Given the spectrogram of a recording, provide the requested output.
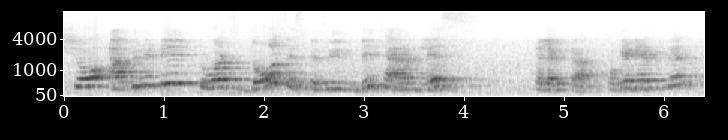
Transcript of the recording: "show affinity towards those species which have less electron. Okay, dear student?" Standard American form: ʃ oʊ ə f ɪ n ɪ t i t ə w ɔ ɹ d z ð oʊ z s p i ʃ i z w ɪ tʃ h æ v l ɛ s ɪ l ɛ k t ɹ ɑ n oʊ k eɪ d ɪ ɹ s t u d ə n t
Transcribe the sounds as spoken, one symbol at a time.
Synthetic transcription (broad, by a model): ʃ oʊ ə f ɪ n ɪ t i t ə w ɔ ɹ d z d oʊ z s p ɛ s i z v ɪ tʃ h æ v l ɛ s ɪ l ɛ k t ɹ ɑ oʊ k eɪ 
